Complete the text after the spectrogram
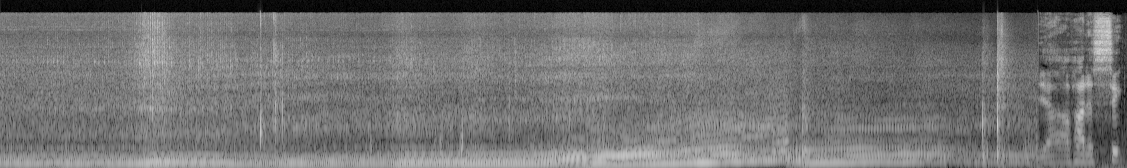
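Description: A sports car engine rumbles loudly, then roars and rises in pitch before fading into the distance.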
